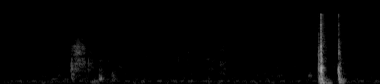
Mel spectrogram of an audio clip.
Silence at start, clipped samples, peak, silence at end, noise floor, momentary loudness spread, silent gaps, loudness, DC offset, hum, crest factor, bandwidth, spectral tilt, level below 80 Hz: 0.7 s; under 0.1%; -8 dBFS; 0.35 s; -68 dBFS; 24 LU; none; -35 LUFS; under 0.1%; none; 34 dB; 11.5 kHz; -3 dB/octave; -58 dBFS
